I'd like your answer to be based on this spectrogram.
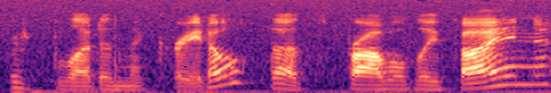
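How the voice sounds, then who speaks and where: American female streamer, expressive and sweary, casual game commentary with a lively range, some background noise. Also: extremely low pitch, moderate pace, rough recording. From United States. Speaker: streamer playing a horror game.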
